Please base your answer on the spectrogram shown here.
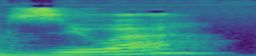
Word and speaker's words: Xooa: So now I'll tell you, we're on Zua. It's spelled XOOA.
